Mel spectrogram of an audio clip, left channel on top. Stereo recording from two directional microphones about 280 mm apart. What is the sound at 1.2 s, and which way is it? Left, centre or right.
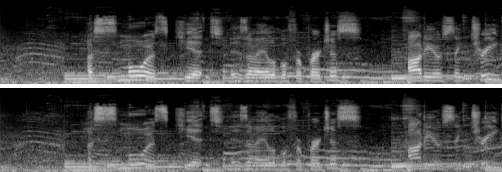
Speech, centre.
